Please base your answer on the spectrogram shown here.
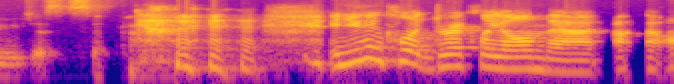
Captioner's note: laughs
